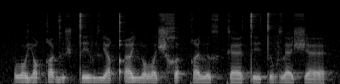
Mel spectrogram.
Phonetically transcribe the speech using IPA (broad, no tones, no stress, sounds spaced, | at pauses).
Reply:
lˠ ø j o q ə ɡ ø ʃ t e v lʲ æ qʼ e lʲ o lˠ e ʃ χ ə ʔ q e l ə x k æ t e t ə v l æ ʃ æ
